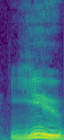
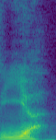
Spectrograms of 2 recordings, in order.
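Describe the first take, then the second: First: The word is said with a full 'oo' vowel. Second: The word is said with a short weak vowel. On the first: "So you becomes ya" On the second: "So you becomes ya"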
